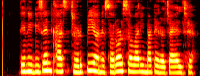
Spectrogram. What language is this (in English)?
Gujarati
